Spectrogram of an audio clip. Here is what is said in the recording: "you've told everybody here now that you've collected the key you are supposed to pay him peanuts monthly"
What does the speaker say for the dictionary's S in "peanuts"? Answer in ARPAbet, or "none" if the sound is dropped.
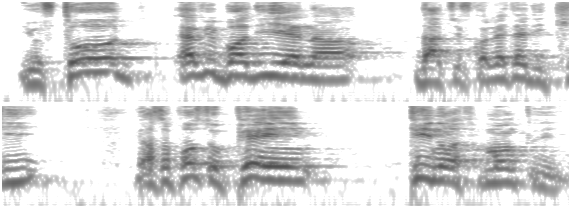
none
